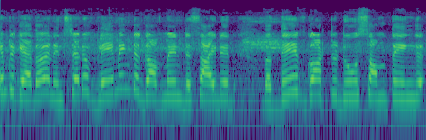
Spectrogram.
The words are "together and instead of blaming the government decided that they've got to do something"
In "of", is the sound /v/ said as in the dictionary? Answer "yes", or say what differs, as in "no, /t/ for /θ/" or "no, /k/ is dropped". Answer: yes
